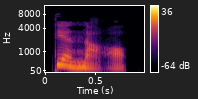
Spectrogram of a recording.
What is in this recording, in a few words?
"dian4nao3", Chinese; cyberchinese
